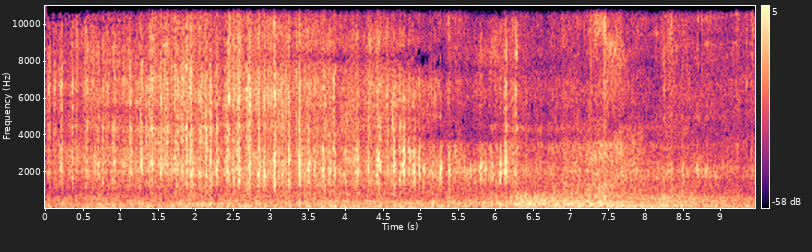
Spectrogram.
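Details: Etesia Bahia ride-on mower cutting grass and leaves: steady engine drone with the blades whirring and a slight swell as it cuts. Runs evenly; normal running under load.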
